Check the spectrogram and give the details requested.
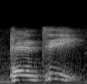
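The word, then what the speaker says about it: Pantai: the bomb right here it's pronounced p-a-n-t-a-i panty it's from Thailand all right so this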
